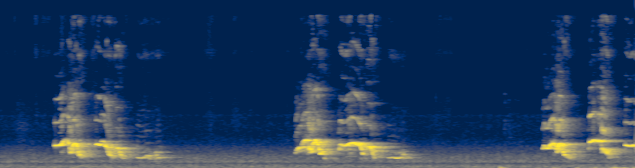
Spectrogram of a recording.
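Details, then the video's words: Pet cockatiel singing: three bursts of bright, warbling whistled phrases with chattering notes, each lasting about a second and spaced roughly every two to three seconds, over a faint steady low hum. "coctail parrot singing"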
